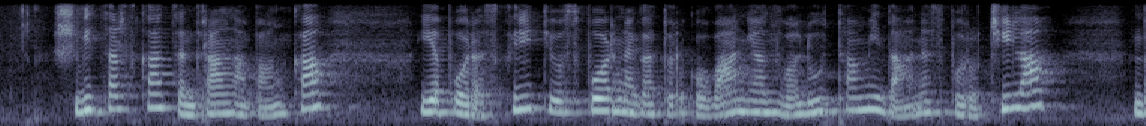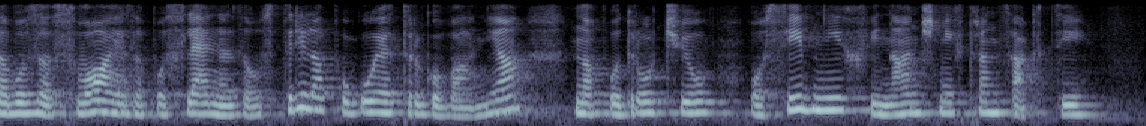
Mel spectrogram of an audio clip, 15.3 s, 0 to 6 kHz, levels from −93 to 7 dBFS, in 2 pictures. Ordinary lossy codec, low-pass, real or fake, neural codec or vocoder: none; 5.4 kHz; fake; vocoder, 44.1 kHz, 128 mel bands, Pupu-Vocoder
